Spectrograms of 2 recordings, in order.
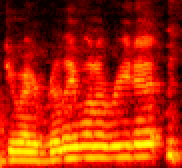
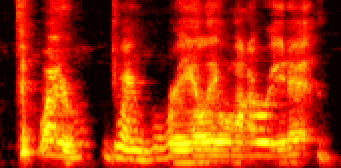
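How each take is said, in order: First: Said in the usual way. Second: Exasperated louder repeat. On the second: Shown as a demonstration. Host asking herself about the book, louder and exasperated. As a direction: lean into it, fed up.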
